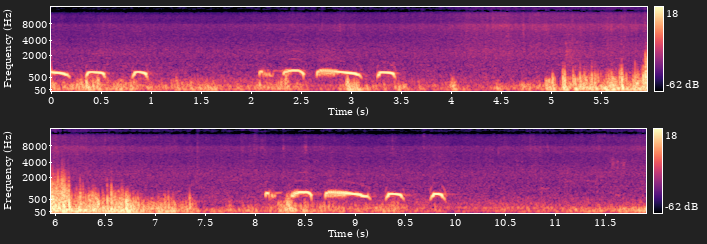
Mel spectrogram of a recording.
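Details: Spotted dove cooing in the 'giọng son' voice style to stimulate decoy birds: short hooked coos and a falling drawn phrase, broken mid-way by a loud rustling, wind-like noise burst before the phrase resumes.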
